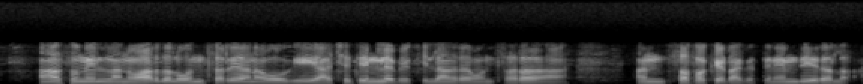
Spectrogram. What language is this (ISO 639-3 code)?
kan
